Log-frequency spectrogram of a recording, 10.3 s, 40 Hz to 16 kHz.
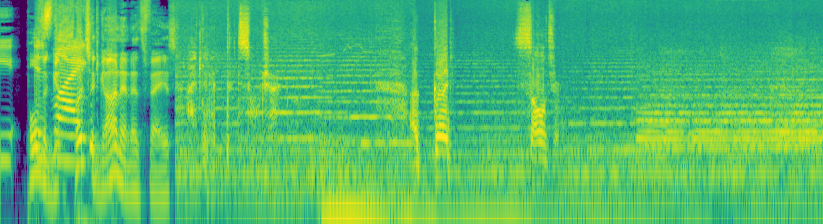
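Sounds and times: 
speech: 0:00.0 - 0:04.0, 0:05.1 - 0:05.8, 0:06.4 - 0:07.1
low rumble of the train: 0:02.2 - 0:10.2
train whistle blowing: 0:07.3 - 0:10.2.

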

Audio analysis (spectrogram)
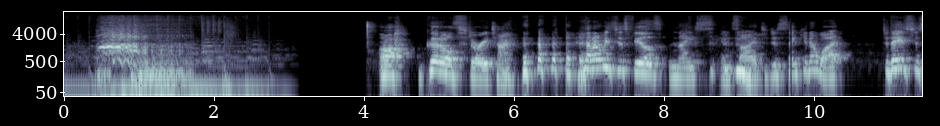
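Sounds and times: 
horse neighing: 0:00.4 - 0:01.8
speech: 0:04.2 - 0:11.4.

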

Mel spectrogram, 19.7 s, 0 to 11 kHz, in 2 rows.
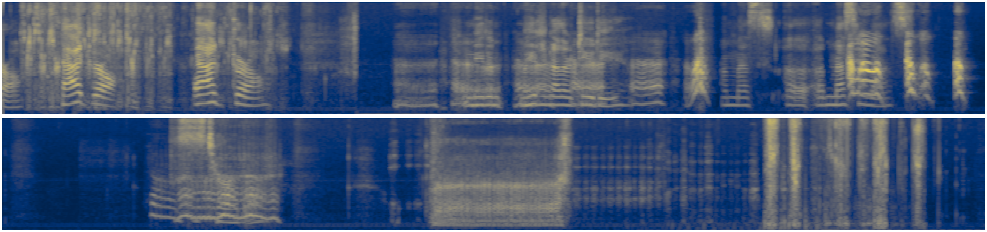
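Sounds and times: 
speech: 0:00.0 - 0:02.8, 0:03.9 - 0:09.3, 0:11.3 - 0:12.7, 0:13.7 - 0:15.6
dog growling: 0:00.0 - 0:03.2, 0:03.9 - 0:07.2, 0:08.4 - 0:08.9, 0:11.3 - 0:12.7, 0:13.7 - 0:19.1
dog panting: 0:15.6 - 0:17.8.

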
